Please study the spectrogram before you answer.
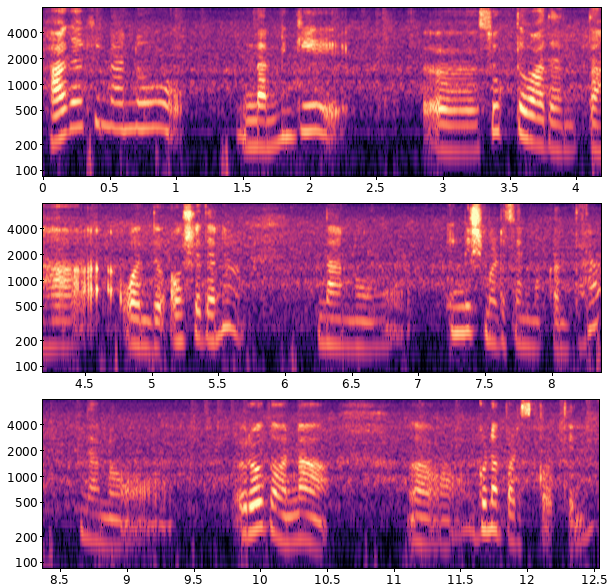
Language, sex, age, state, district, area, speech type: Kannada, female, 30-45, Karnataka, Davanagere, rural, spontaneous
